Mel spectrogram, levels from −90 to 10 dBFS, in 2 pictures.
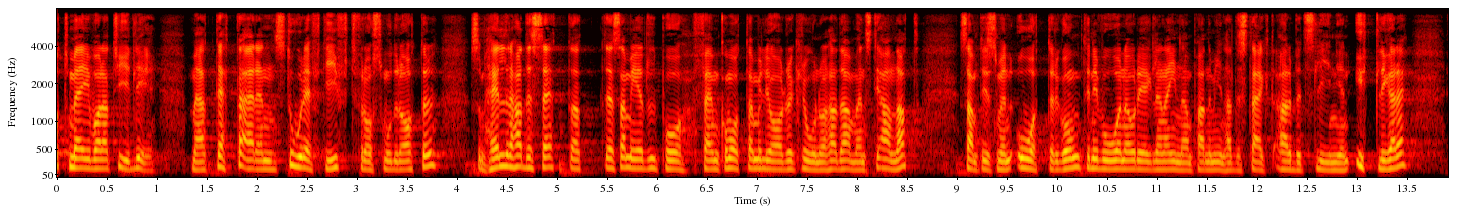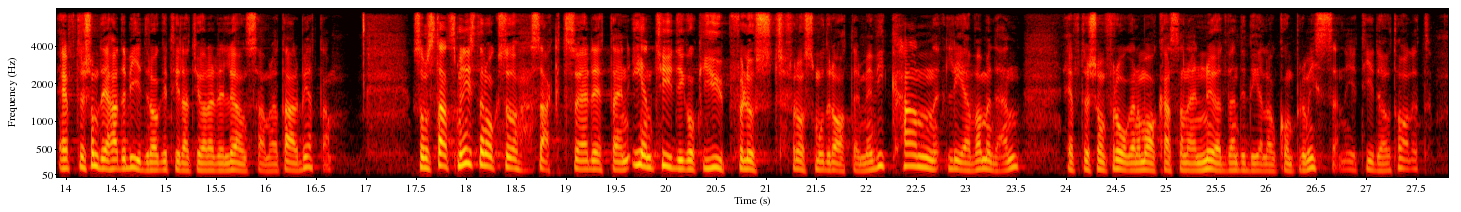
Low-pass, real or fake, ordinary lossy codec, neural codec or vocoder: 7.2 kHz; real; none; none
